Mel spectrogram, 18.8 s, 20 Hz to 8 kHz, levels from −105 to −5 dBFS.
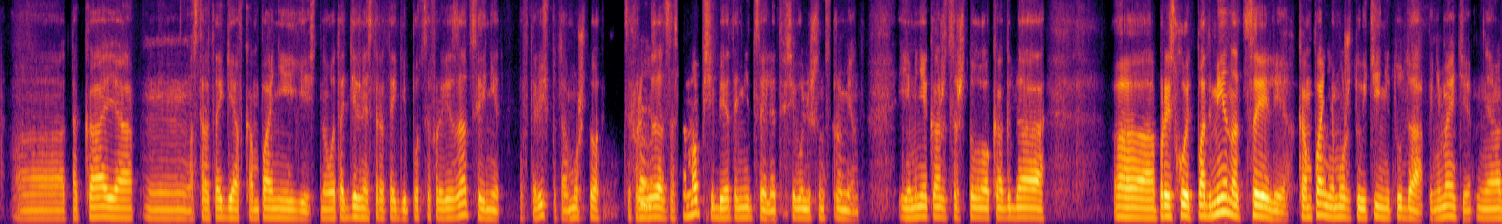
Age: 20-39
